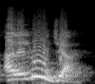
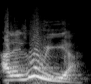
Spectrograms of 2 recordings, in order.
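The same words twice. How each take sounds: First: The word is said with a Spanish accent. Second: The word is said with a French accent. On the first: "Y los hispanos" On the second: "tanto el haitiano como el francés"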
